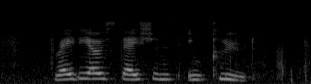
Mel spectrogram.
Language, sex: English, female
